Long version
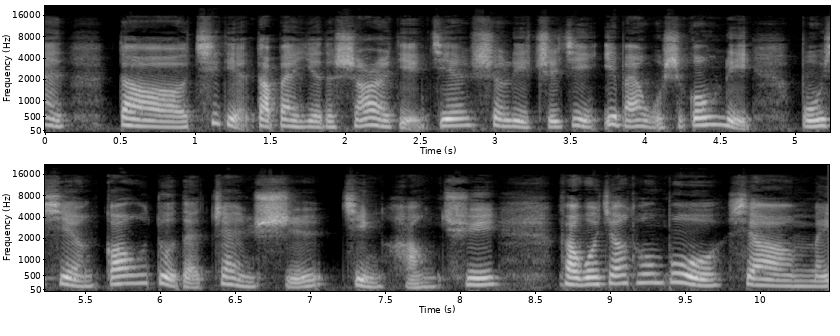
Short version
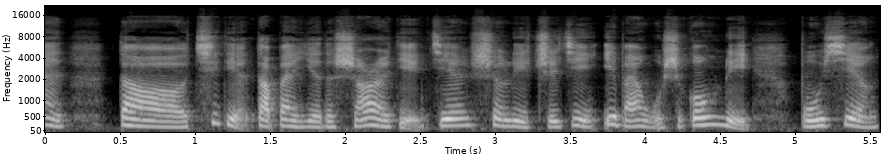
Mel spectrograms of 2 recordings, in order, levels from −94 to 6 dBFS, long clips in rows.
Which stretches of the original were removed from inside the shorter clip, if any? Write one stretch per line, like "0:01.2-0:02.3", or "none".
none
